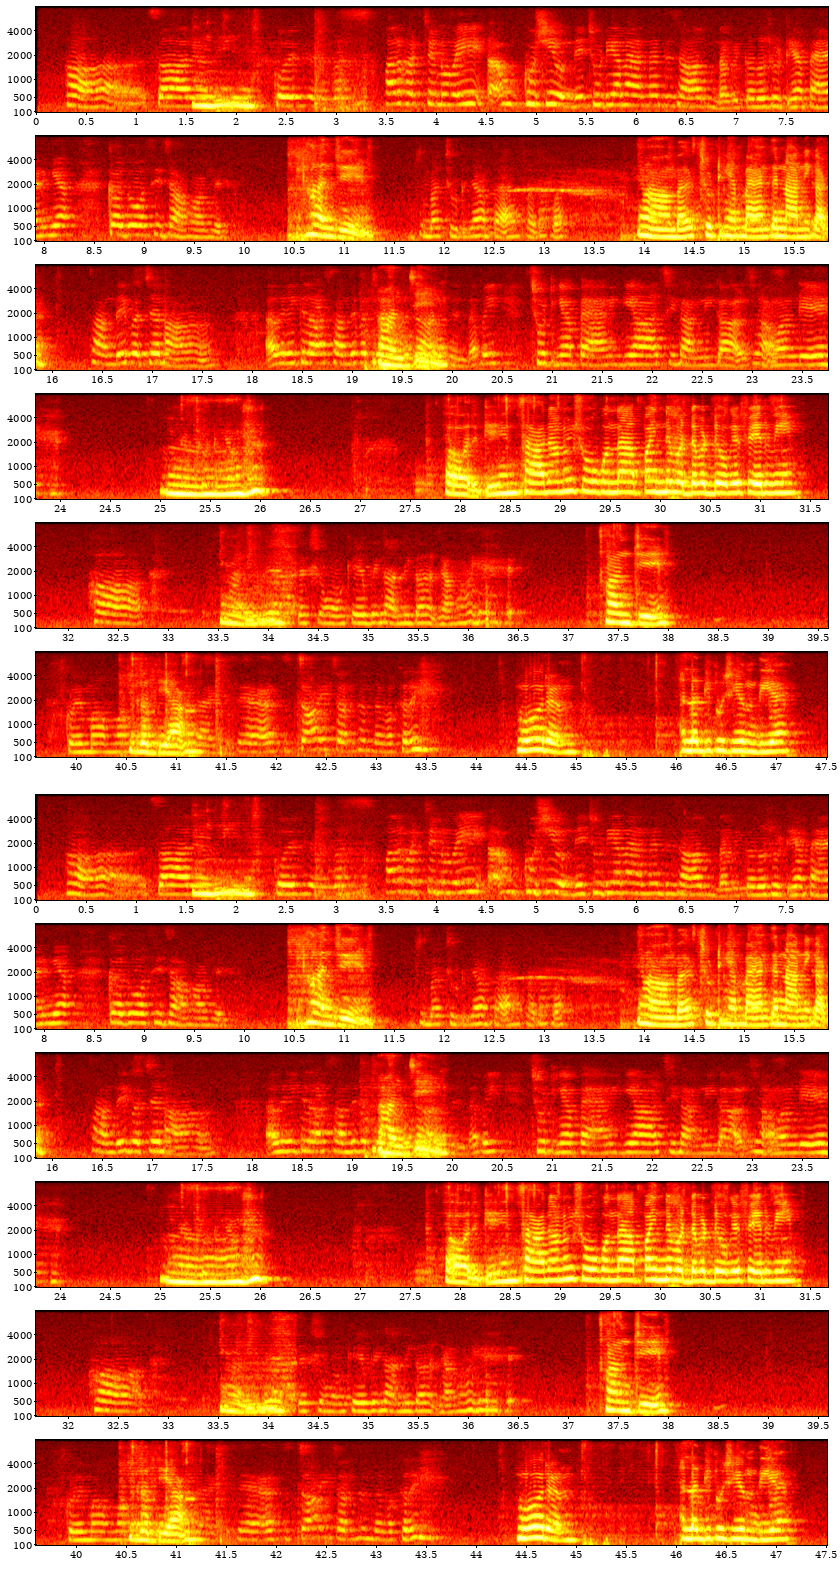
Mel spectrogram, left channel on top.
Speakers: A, on the left; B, in the centre.
A: ਹਾਂ ਹਾਂ ਸਾਰਿਆਂ
B: ਹੂੰ
A: ਲਈ, ਕੋਈ ਵੀ ਹੋਜੇ ਬਸ ਹਰ ਬੱਚੇ ਨੂੰ ਬਈ ਖੁਸ਼ੀ ਹੁੰਦੀ ਛੁੱਟੀਆਂ ਪੈਣ ਦਾ ਇੰਤਜ਼ਾਰ ਹੁੰਦਾ ਬਈ ਕਦੋਂ ਛੁੱਟੀਆਂ ਪੈਣਗੀਆਂ, ਕਦੋਂ ਅਸੀਂ ਜਾਵਾਂਗੇ।
B: ਹਾਂਜੀ।
A: ਬਸ ਛੁੱਟੀਆਂ ਪੈਣ <inaudible>
B: ਹਾਂ ਬਸ ਛੁੱਟੀਆਂ ਪੈਣ ਤੇ ਨਾਨੀ ਘਰ।
A: ਪਸੰਦ ਹੀ ਬੱਚੇ <unintelligible> ਅਗਲੀ ਕਲਾਸ ਸਾਨੂੰ ਤੇ ਬੱਚੇ
B: ਹਾਂਜੀ
A: ਨੂੰ ਇੰਤਜ਼ਾਰ ਹੋ ਜਾਂਦਾ ਬਈ ਛੁੱਟੀਆਂ ਪੈਣਗੀਆਂ ਅਸੀਂ ਨਾਨੀ ਘਰ ਜਾਵਾਂਗੇ।
B: ਹੂੰ
A: ਛੁੱਟੀਆਂ ਪੈਣ <inaudible>
B: ਹੋਰ ਕੀ ਸਾਰਿਆਂ ਨੂੰ ਹੀ ਸ਼ੌਂਕ ਹੁੰਦਾ ਆਪਾਂ ਇੰਨੇ ਵੱਡੇ-ਵੱਡੇ ਹੋ ਗਏ ਫਿਰ ਵੀ
A: ਹਾਂ
B: ਹੂੰ
A: ਸਾਨੂੰ ਵੀ ਅੱਜੇ ਤੱਕ ਸ਼ੌਂਕ ਏ ਬਈ ਨਾਨੀ ਘਰ ਜਾਵਾਂਗੇ
B: ਹਾਂਜੀ
A: ਕੋਈ ਮਾਮਾ ਮੁਮਾ
B: ਵਧੀਆ
A: ਮਿਲ ਤਾਂ ਜਾਏ ਚਾਹ ਹੀ ਚੜ ਜਾਂਦਾ ਵੱਖਰਾ ਈ
B: ਹੋਰ ਅਲੱਗ ਹੀ ਖ਼ੁਸ਼ੀ ਹੁੰਦੀ ਹੈ।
